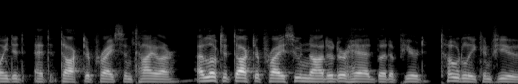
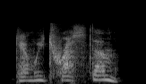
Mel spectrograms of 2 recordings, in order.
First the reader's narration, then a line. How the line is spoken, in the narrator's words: The boy patient looked scared and whispered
